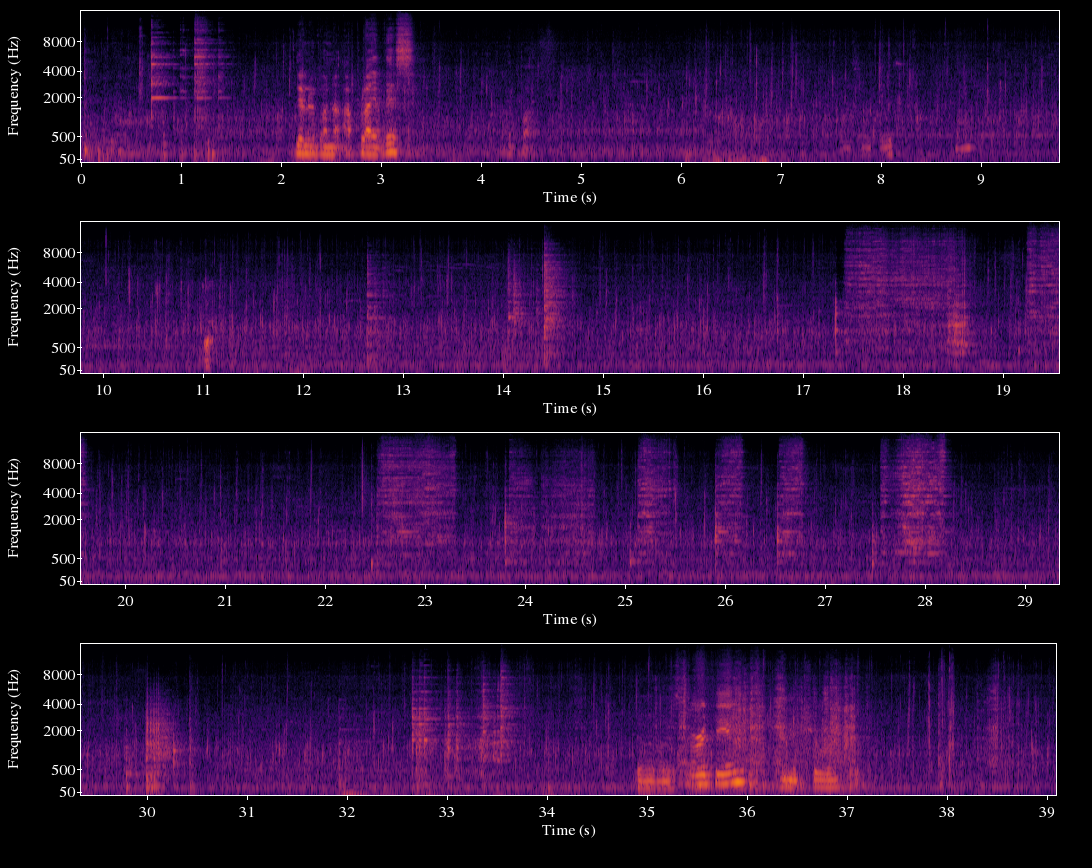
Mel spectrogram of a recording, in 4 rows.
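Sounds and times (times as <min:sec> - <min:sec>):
stew simmering: 0:00.0 - 0:39.0
knife scraping cutting board: 0:17.4 - 0:19.7, 0:22.5 - 0:26.8, 0:27.5 - 0:28.2, 0:35.3 - 0:37.2.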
